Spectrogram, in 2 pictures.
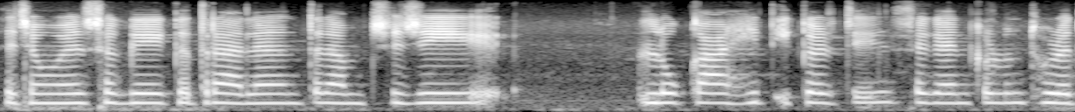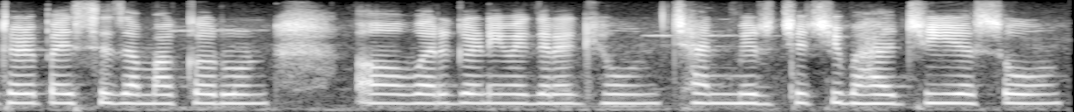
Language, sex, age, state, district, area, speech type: Marathi, female, 18-30, Maharashtra, Buldhana, rural, spontaneous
